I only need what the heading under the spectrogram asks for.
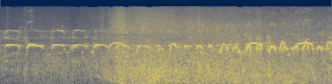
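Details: Eurasian oystercatcher on the Breton coast of France: a long run of sharp piping notes, rapid and steady, over loud rushing surf or wind noise that rises after the first second.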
